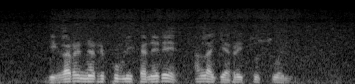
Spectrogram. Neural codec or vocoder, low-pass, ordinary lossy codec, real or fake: none; 14.4 kHz; MP3, 96 kbps; real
